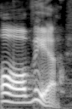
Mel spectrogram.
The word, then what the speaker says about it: AW: Like AV is the short AW in Swedish. We say AV for in abbreviations. We pronounce the W as V and not W, which is weird, but we do that.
